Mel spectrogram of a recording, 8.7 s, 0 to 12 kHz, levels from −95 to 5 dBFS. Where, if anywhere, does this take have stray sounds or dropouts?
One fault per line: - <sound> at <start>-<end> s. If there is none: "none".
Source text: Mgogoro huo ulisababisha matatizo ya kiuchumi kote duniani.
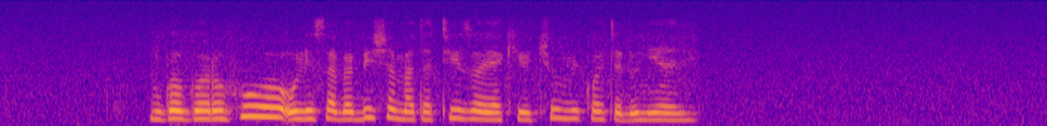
none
